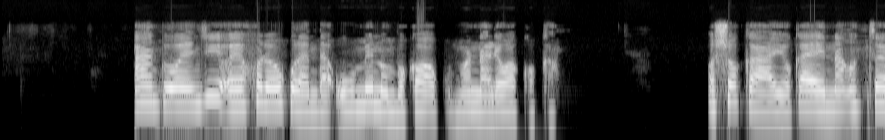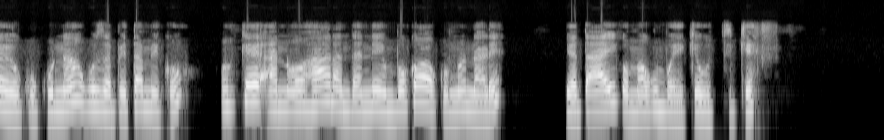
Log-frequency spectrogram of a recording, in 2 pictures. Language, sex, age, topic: Oshiwambo, female, 25-35, agriculture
